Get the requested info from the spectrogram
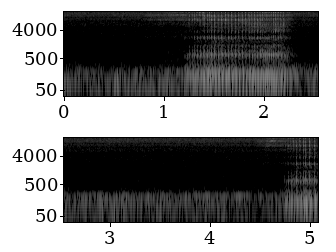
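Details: Sleeping pug snoring: low rumbling snores, two loud inhalations in five seconds, with quieter breathing between.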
